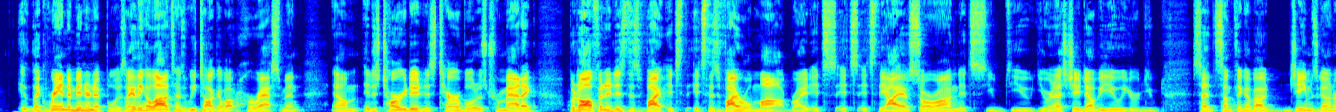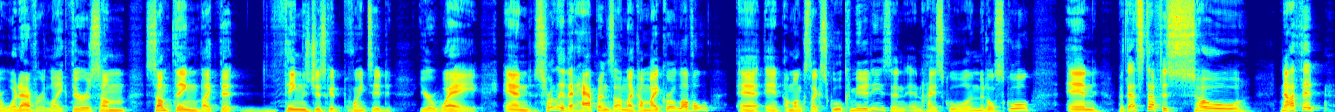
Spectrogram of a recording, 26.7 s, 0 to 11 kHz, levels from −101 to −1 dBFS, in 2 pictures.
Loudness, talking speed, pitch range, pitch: -28 LUFS, 225 wpm, 105-140 Hz, 120 Hz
